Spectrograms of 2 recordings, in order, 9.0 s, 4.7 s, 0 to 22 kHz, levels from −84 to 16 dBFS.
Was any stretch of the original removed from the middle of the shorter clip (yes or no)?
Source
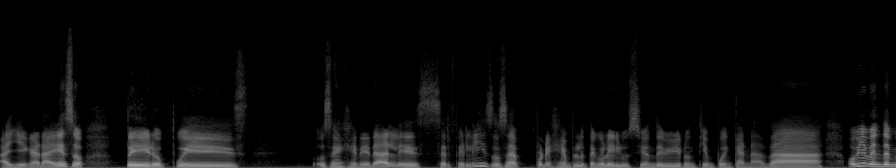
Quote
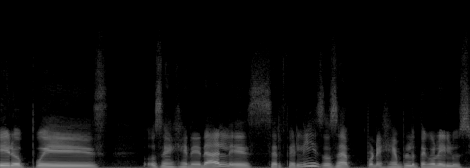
yes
